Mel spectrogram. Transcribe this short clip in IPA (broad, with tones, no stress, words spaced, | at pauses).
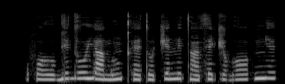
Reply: fɔ˨ɣo˨ ɡe˦ doː˦jaː˨mɣũ˦ kʰɛ˨to˨t͡ʃɛ˦nɪ˦ tã˨sɛ˦t͡ʃɔ˨ɡɔ˦ | ɲɪ˦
